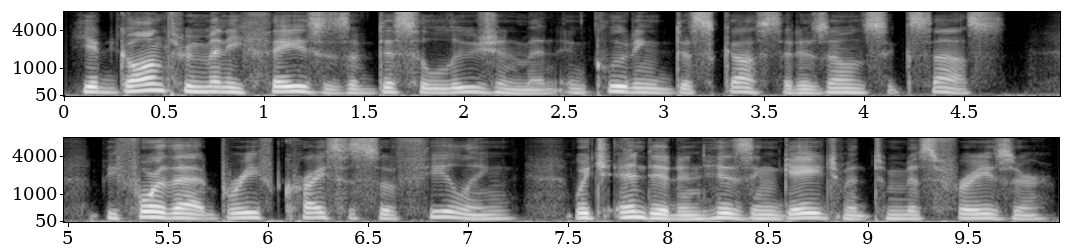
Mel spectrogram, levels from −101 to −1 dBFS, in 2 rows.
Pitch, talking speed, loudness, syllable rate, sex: 150 Hz, 170 wpm, -19 LUFS, 4.4 syllables/s, male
